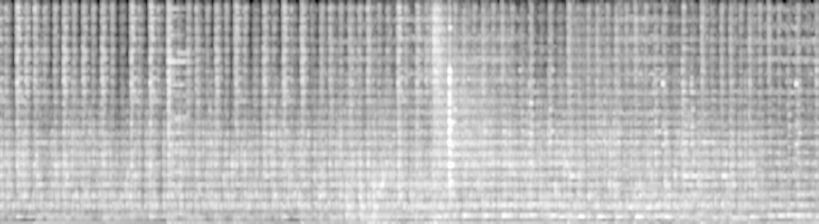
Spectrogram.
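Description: Dramatic background score: held low bass notes that step to new pitches in the first seconds, then a busier, pulsing passage from about two and a half seconds in under sustained higher tones.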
